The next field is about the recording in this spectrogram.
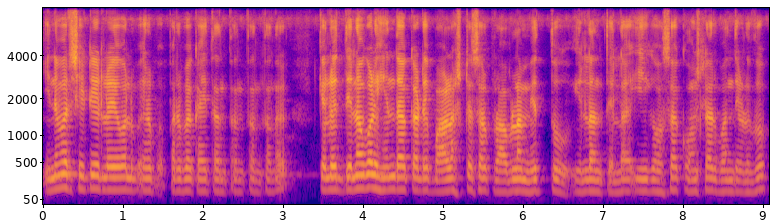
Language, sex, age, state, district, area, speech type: Kannada, male, 45-60, Karnataka, Gulbarga, urban, spontaneous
